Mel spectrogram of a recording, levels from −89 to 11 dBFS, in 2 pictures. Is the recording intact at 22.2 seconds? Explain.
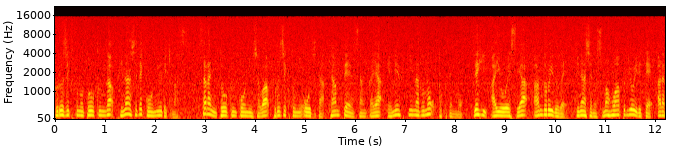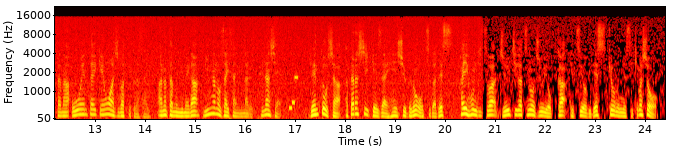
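No. Overdone noise removal runs from 20.76 s to the end at 24.41 s, gating bands near the estimated noise floor. The background drops and breaks up into twinkling, warbling specks, and the spectrogram shows holes and scattered isolated specks.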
